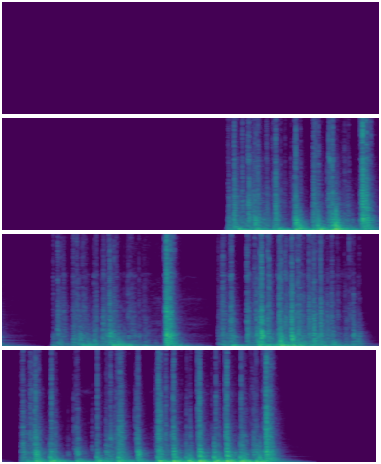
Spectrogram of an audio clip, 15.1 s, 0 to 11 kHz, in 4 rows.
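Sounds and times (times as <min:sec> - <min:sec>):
rapid clattering knocks and thuds: 0:06.1 - 0:14.2.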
